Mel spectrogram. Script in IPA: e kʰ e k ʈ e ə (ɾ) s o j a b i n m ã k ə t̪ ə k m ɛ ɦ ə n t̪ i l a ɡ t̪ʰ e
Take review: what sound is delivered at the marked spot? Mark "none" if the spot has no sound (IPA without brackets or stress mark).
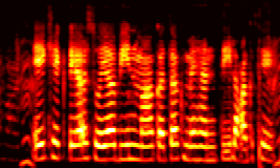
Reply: ɾ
